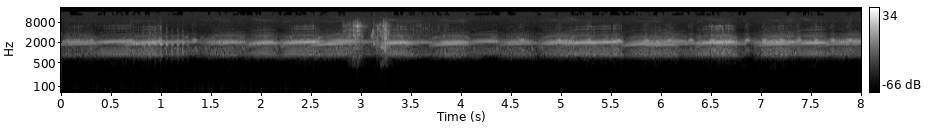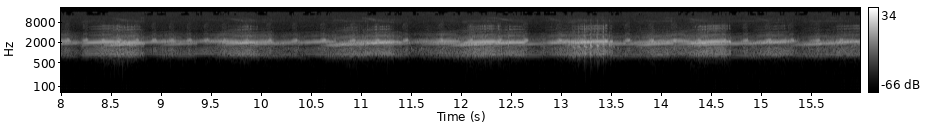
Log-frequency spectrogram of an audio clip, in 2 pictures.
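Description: A dense chorus of stripeless tree frogs croaking continuously in central Spain, many overlapping rasping calls pulsing together with no talking.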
